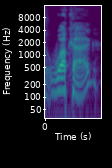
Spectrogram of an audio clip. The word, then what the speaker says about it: WCAG: web content accessibility guidelines wcag pronounce the acronym as welcag 2.0 slash 2.1 2.1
